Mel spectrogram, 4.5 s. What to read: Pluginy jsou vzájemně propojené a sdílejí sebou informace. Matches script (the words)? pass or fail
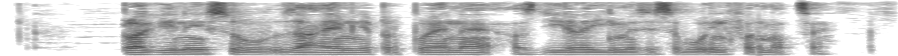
fail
